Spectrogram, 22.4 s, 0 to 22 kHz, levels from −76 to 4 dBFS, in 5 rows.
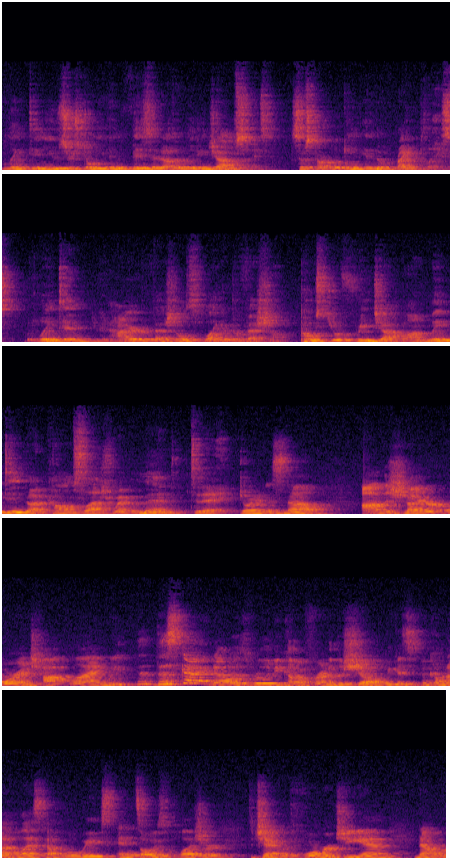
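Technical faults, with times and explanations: Nothing technical stands out in this bit of speech; there's no fault to point to anywhere in it.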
